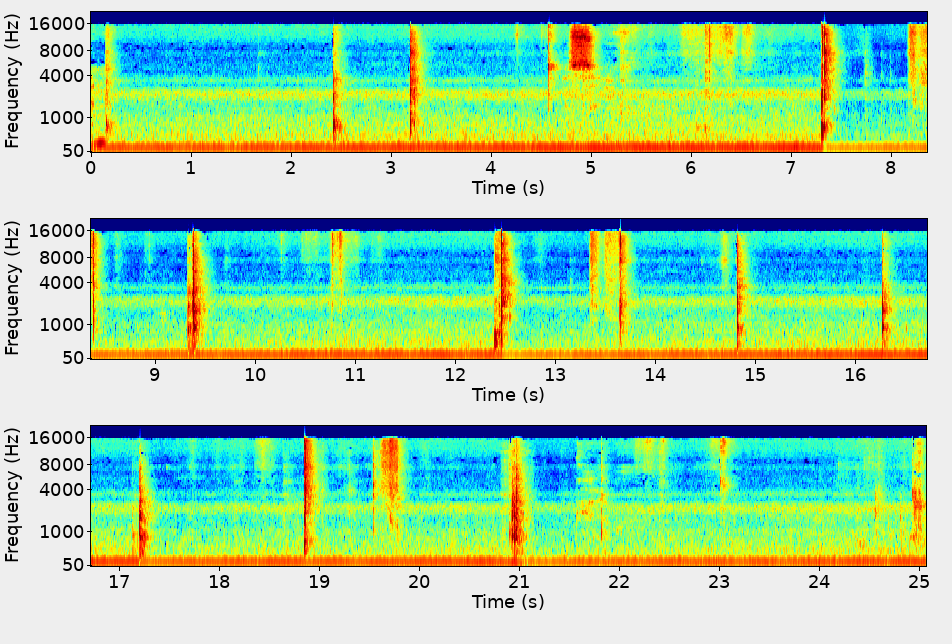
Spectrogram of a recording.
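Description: Plastic flip-top ink pad cases being snapped open and handled: about a dozen sharp clicks at irregular intervals, over a steady low hum.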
